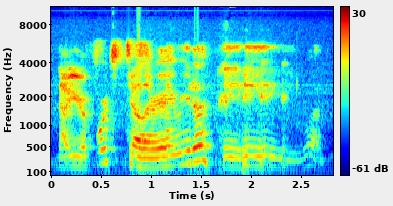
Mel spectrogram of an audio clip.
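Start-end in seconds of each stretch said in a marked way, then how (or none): 0.1-1.6 loud fast mocking jab; loud teasing wisecrack; fortune teller taunt. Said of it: "he says".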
